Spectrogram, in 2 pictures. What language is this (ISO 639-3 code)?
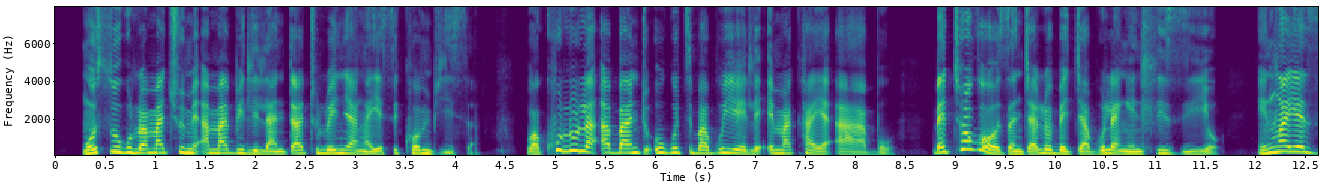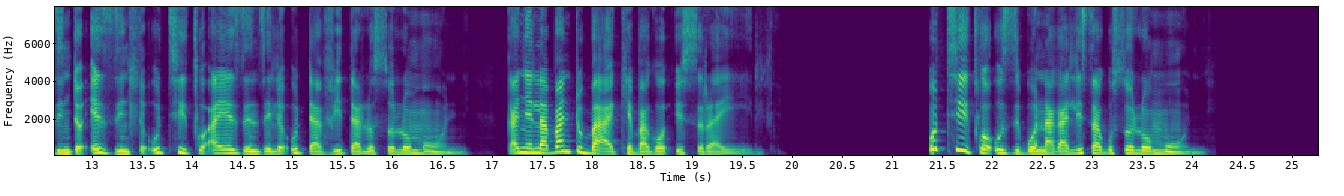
nde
